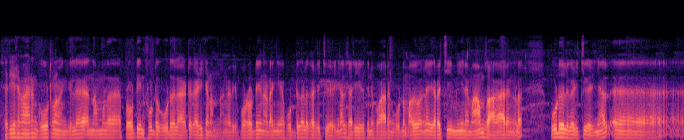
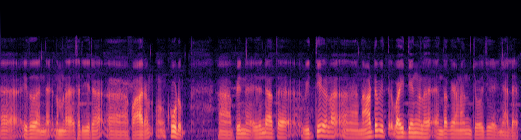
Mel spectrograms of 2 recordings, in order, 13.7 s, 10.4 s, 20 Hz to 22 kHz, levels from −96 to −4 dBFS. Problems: background sounds at intervals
